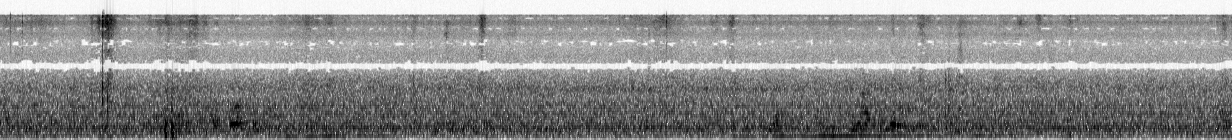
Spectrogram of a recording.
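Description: Small glass pieces click softly as fingers handle them.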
